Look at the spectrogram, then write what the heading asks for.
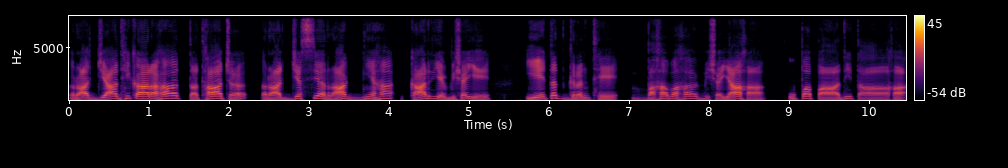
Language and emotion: Sanskrit, neutral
